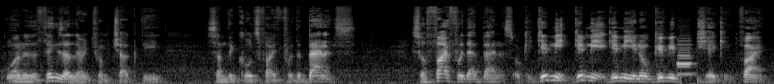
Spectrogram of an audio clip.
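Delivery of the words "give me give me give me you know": ordinary delivery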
